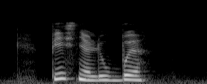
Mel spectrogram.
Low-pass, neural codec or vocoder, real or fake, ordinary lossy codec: 7.2 kHz; none; real; none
